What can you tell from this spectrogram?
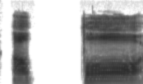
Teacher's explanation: আপনারা ছবিতে দেখতে পাচ্ছেন ত্ব উচ্চারণের সময় জিহ্বার মাঝখান পেছনে উঠে গিয়ে আমরা আওয়াজটাকে উপরে ঠেলে দিচ্ছি এবং আওয়াজটা তালু এবং জিহ্বার মাঝখানে চাপা পড়ছে।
